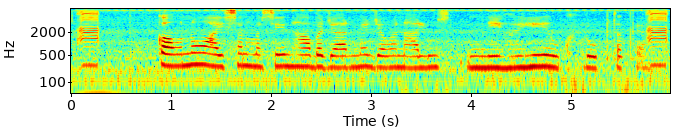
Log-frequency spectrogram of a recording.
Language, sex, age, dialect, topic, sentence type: Bhojpuri, female, 18-24, Western, agriculture, question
